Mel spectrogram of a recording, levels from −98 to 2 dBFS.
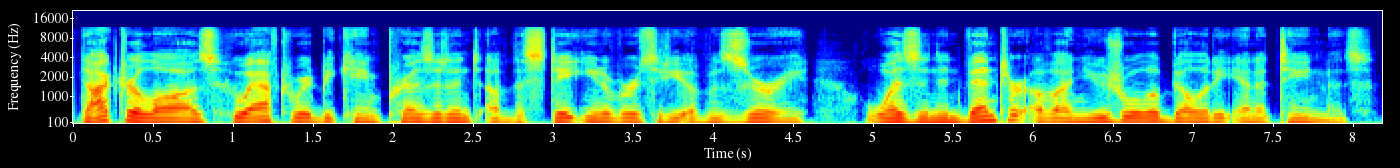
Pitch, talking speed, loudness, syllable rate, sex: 125 Hz, 145 wpm, -18 LUFS, 5.6 syllables/s, male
